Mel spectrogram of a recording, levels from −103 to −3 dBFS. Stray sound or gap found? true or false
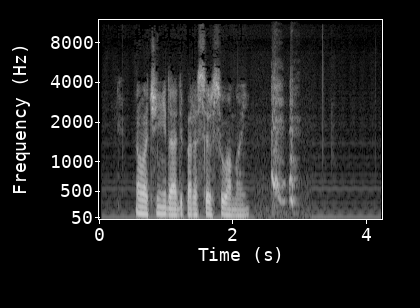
true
